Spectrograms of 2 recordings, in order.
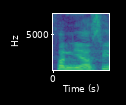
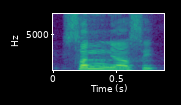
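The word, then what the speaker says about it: संन्यासी: आपको क्या बोलना है? सन्यासी नहीं, सन्यासी। ये इसका शुद्ध उच्चारण है।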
